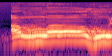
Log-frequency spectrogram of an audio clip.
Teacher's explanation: lam jalala yang didahului fathah Allah maka kita baca tafkim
